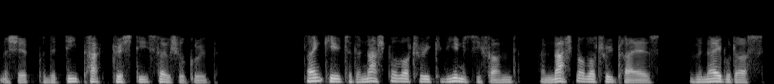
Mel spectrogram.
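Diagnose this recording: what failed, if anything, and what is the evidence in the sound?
The codec stage is the culprit: plainly audible G.729 damage, rough and slightly synthetic speech with nothing above 4 kHz, which fits an 8 kbit/s pulse-coded frame model.

There's VoIP packet loss concealed by the speech codec at 2.76 to 2.82 s. About 60 ms goes missing, likely two packets, so the decoder stretches the last frame into a fading buzzy tone or coloured noise.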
